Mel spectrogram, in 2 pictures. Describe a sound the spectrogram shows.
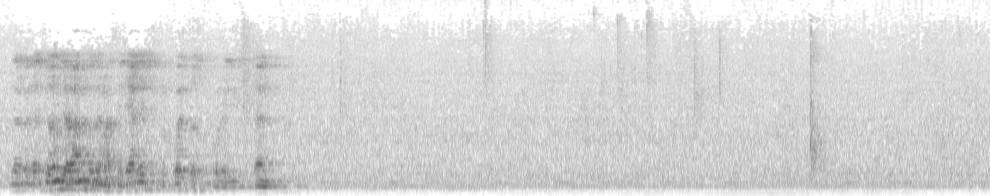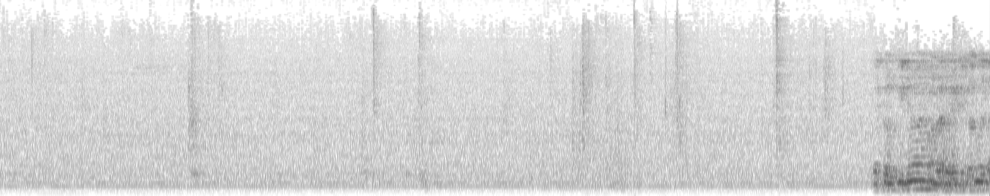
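A man speaks calmly in a room.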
